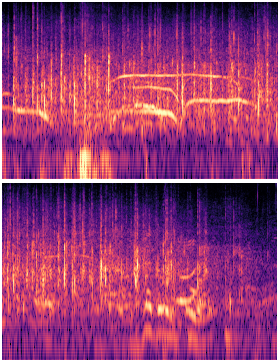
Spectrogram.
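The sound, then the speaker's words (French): Audience applause, an ovation for a performer who has just recited a text, with dense, even clapping throughout and some voices mixed in. “mesdames et messieurs, je vous demande une ovation pour Elina”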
